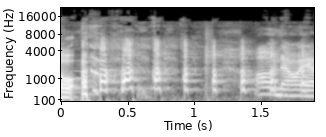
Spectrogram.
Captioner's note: laughter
